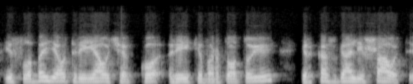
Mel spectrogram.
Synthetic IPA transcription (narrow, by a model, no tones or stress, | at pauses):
jɪslˠɐbɐɪjɛʊt̪ɾʲɛjɛʊt͡ʃʲɛkoːɾʲɛɪkʲɛʋɐrt̪oːt̪oːjʊɪ | ɪrkɐsɡɑːlʲɪːʃɐʊt̪ʲɪ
